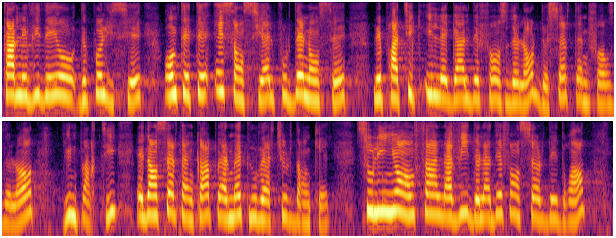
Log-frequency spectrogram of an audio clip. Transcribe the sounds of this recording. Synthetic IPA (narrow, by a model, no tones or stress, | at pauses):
kaʁlevid̪eod̪əpɔlisje | ɔ̃t̪et̪eʔesɑ̃sjɛlpuʁd̪enɔ̃se | lepχat̪ikilːeɡald̪efɔʁsd̪əlɔʁd̪ʁd̪əsɛʁt̪ɛnfɔʁsd̪əlɔʁd̪ʁ | d̪ynpaʁt̪ied̪ɑ̃sɛʁt̪ɛ̃kapɛʁmɛt̪luvɛʁt̪yʁd̪ɑ̃kɛt̪suliɲɔ̃ɑ̃fɛ̃lavid̪əlad̪efɑ̃sœʁd̪ed̪ʁwa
